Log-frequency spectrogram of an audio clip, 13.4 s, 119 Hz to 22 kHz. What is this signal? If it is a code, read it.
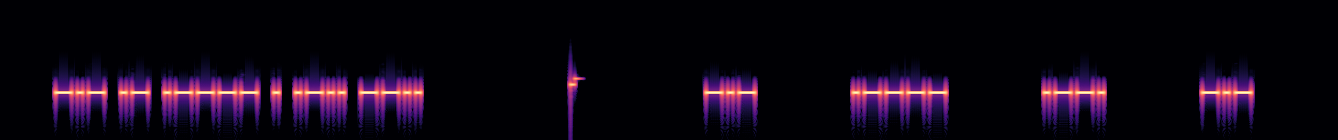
Morse code, heard as a keyed tone, about 22 wpm, spaced as for 13 wpm, 700 Hz. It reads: KA1ELZ K1PK
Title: USA Call Signs - 6x Character Spacing - 22wpm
